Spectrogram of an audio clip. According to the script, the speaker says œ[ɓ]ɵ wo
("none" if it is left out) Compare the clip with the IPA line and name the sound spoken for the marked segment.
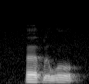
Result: ɓ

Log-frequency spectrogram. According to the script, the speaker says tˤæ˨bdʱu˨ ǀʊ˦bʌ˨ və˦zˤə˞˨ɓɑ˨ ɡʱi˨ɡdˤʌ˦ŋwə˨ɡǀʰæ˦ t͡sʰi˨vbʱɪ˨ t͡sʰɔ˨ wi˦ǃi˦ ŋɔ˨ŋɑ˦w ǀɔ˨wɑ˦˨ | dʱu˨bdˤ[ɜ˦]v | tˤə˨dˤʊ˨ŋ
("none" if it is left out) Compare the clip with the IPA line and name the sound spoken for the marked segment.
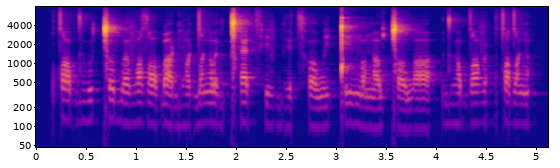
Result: ə˞˦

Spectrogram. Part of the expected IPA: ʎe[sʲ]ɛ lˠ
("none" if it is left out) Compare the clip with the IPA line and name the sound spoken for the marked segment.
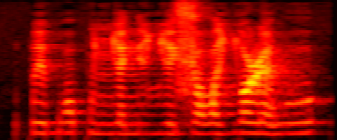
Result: sʲ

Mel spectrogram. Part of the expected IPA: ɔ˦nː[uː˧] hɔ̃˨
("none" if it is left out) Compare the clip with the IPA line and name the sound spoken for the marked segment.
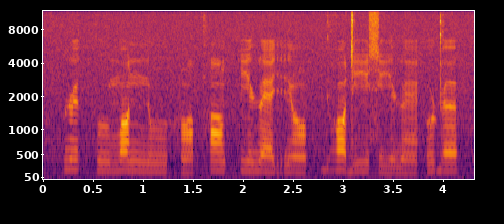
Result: uː˧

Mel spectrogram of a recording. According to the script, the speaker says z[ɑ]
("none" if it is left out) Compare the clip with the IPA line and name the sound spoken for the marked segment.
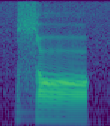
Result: ɑ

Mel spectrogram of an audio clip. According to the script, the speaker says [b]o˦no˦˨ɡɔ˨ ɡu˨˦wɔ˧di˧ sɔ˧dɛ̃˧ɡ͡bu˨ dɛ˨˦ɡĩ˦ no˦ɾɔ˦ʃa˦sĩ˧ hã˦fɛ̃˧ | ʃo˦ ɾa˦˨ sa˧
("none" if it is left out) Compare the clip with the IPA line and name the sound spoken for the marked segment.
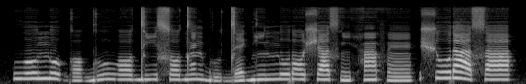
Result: w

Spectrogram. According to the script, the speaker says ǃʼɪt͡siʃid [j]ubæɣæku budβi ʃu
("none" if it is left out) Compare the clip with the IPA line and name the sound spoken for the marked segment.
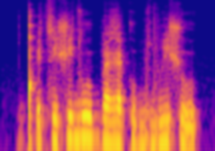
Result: w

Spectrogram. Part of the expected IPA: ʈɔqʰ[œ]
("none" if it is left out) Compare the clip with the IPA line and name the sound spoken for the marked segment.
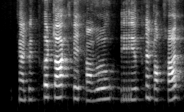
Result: ɛ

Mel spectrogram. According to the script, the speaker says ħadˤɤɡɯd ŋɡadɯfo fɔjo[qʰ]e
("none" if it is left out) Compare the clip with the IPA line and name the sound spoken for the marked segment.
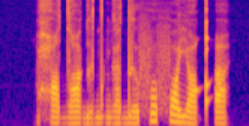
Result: qʼ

